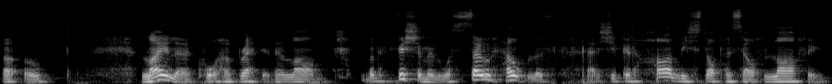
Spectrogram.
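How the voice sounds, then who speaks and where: A man's voice: mid-range voice, very animated, a little slow, warm tone, slightly rough. A man reading a children's book aloud expressively, stopping now and then for casual, chatty asides to his listeners. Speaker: storyteller, reader.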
